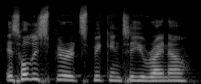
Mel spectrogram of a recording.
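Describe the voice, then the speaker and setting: A man with a high, smooth voice preaches quickly as a pastor. His sermon, in slightly broken English, is full of restarts and shifts from loud, forceful shouts down to quiet.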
